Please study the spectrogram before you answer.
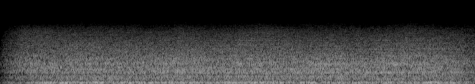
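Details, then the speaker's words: Simulated wind-type tinnitus: steady, unbroken rushing wind-like noise with low rumble, described as constant 24-hour wind in the ear, typical stress-related tinnitus. "귀에서 24시간 바람소리가 끊이질 않아요 라고 말씀하시는데요. 정말 대표적인 스트레스성 이명입니다."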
